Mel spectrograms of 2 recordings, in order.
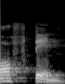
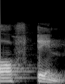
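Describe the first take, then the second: The two takes are said the same way.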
